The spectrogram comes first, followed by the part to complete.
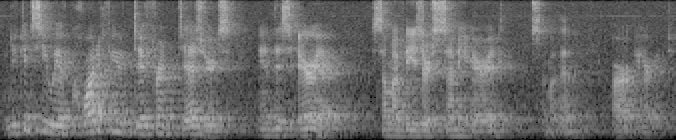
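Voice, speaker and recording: A young man from the western United States, an educator teaching children on a virtual field trip in a lively, questioning manner. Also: mid-range voice, moderate pace, a little hiss or hum. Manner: animated, speaking to children with questions. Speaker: nature center educator. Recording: echoey, distant, long reverb.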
